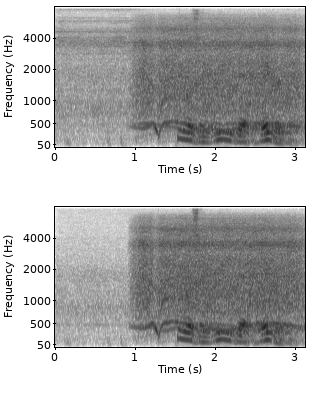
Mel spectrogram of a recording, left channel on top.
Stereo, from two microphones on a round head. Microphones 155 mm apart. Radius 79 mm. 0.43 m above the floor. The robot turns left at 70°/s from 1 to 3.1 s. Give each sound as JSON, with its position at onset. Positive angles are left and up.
{"t": 1.5, "sound": "a man speaking", "azimuth_deg": -115, "distance_m": 1.3}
